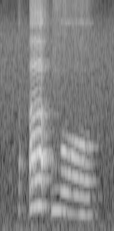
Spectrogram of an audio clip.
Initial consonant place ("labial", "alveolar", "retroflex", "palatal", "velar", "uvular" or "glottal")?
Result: glottal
